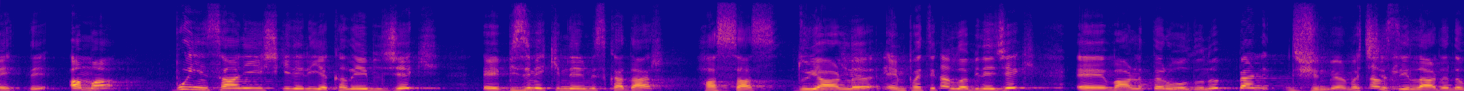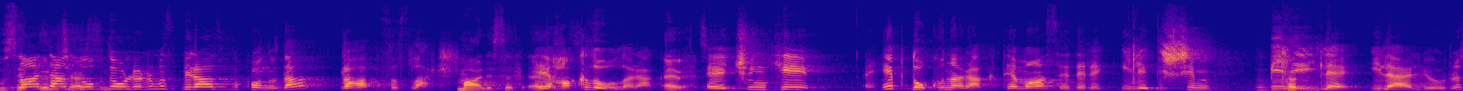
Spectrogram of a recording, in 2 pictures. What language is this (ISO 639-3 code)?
tur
